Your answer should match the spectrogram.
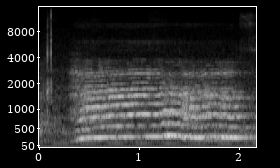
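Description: A woman singing solo into a microphone: one long held note that steps up slightly about a second in, starting the opening words of a slow song.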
